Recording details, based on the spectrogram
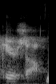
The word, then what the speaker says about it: Pearsall: is it Pearsall? Is that how you say it? – Yeah, Pearsall.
